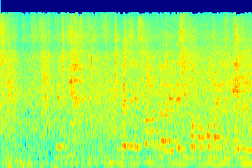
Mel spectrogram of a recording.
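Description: A young woman speaks calmly in a room with a slight echo.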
